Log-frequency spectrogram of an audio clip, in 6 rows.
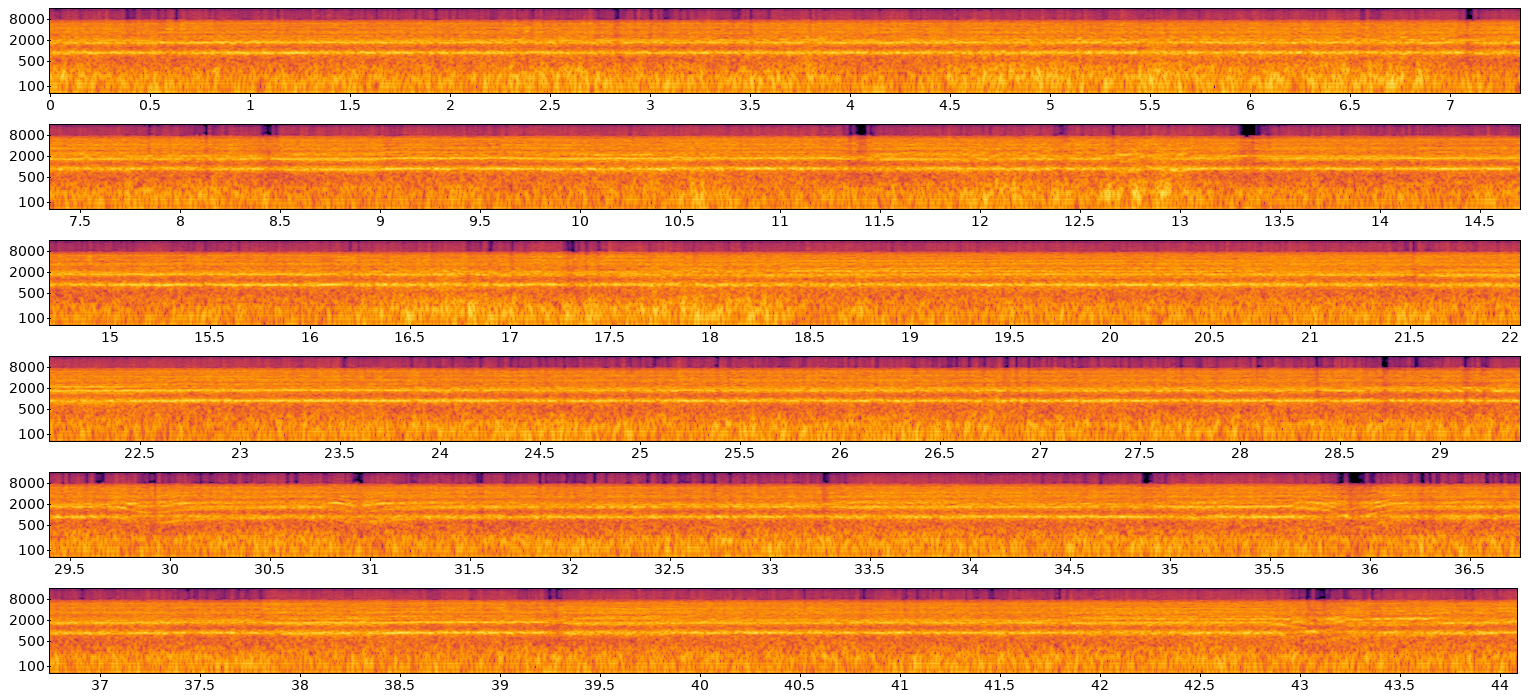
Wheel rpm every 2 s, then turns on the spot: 230, 230, 230, 230, 220, 220, 230, 230, 230, 210, 220, 220, 240, 240, 220, 190, 230, 210, 190, 220, 230, 200.
none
